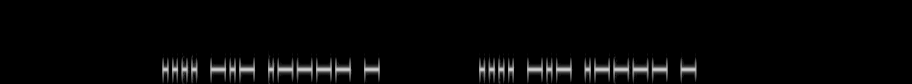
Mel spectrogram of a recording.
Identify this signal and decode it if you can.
Morse code, heard as a keyed tone, about 25 wpm, 700 Hz. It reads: HK1T HK1T
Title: DXCC-100 Call Signs - 4 Characters - Repeated 2x - 25wpm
